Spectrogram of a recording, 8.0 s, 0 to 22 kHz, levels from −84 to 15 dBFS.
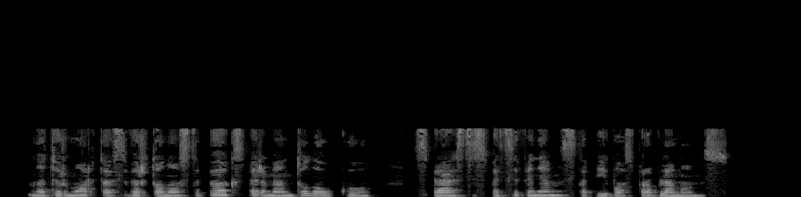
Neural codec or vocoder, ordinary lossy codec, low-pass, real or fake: none; AAC, 24 kbps; 19.8 kHz; real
